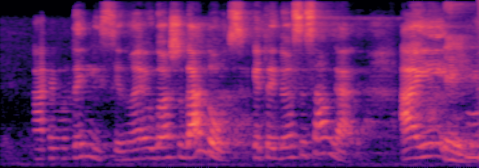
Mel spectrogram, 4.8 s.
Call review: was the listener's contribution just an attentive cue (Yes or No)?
Yes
